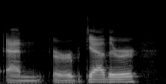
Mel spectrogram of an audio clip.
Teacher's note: in American they don't pronounce the h h is silent so it makes sense to for it to be an herb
